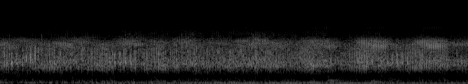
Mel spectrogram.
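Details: Many frogs calling together in lotus rice paddies in Echizen, Fukui Prefecture, Japan, 12 June 2021: a thick, steady wall of croaking with occasional stronger rising bursts near the end.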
